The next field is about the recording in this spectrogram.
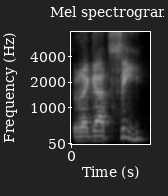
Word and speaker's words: ragazzi: I can tell you it's Ragazzi. – There you go. So see, yeah. – Well, I mean, you look at the word pizza, it has two Z's in there, but you pronounce it like a hard Z, like it's an S sound. So pizza. – Pizza. Pizza. Okay. Yeah. – So Ragazzi.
